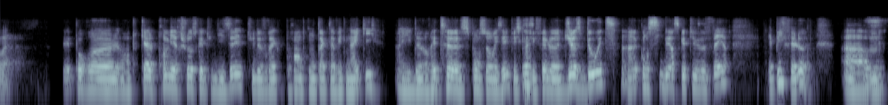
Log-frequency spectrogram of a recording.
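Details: Adult man; normal speech.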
